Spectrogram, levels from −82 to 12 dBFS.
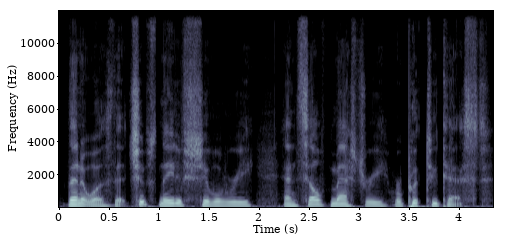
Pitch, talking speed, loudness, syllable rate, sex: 125 Hz, 195 wpm, -20 LUFS, 5.5 syllables/s, male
